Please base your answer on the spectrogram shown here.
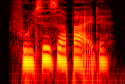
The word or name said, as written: fuldtidsarbejde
